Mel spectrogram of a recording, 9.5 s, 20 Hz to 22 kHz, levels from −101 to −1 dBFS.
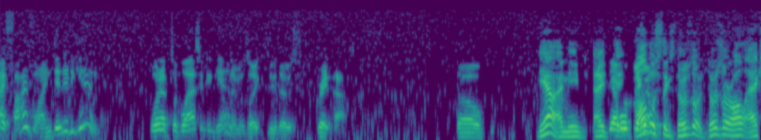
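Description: Speech, and the whole clip has overdone noise removal: the noise reduction was pushed far too hard, so bands near its noise estimate get switched off along with the softer parts of the voice. The gaps go to near silence with twinkly specks.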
